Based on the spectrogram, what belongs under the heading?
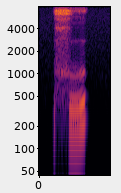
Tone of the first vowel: rising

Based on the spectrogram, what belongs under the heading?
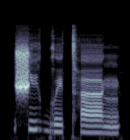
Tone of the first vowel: high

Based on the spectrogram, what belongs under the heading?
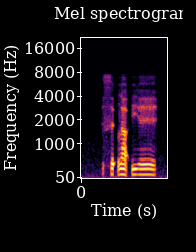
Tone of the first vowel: high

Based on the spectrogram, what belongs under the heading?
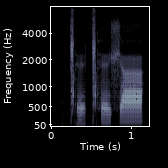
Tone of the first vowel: low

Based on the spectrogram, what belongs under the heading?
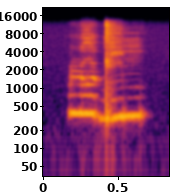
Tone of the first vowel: falling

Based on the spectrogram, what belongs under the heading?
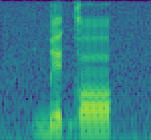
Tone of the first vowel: high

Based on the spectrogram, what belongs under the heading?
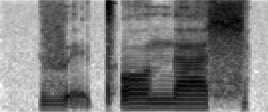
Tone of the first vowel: low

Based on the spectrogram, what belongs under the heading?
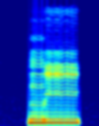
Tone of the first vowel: high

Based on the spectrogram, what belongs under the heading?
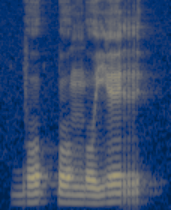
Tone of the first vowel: rising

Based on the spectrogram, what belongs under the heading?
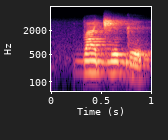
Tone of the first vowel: low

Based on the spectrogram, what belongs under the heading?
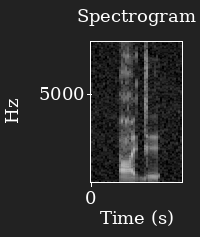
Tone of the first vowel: low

